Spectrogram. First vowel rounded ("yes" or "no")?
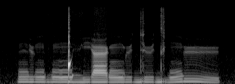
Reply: yes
